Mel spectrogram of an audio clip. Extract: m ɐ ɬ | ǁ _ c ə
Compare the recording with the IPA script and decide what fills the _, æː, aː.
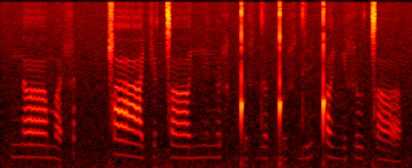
aː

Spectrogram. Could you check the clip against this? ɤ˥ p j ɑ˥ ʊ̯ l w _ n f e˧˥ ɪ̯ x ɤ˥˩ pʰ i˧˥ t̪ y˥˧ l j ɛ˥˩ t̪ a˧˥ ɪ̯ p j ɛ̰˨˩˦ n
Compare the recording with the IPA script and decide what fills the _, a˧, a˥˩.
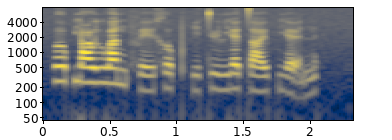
a˥˩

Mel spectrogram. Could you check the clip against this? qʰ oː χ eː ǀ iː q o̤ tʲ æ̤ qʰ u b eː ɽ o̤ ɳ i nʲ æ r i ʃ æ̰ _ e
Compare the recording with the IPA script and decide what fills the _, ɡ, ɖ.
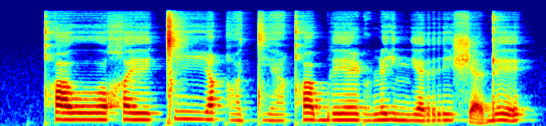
ɖ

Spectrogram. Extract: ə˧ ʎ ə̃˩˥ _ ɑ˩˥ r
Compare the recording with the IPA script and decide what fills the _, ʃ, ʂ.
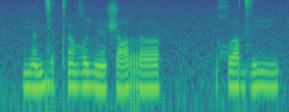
ʃ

